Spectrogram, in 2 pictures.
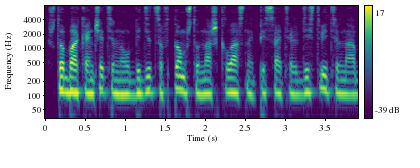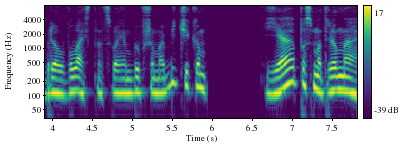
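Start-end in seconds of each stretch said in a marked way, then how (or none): none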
